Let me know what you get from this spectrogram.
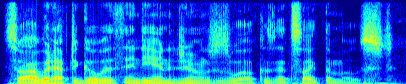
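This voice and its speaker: A relaxed man with a deep, low voice, chatting on a podcast and leaning into his points slowly. The sound is dry and close, with no room echo. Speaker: podcast co-host. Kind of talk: casual chat.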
